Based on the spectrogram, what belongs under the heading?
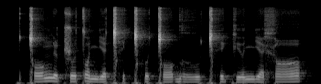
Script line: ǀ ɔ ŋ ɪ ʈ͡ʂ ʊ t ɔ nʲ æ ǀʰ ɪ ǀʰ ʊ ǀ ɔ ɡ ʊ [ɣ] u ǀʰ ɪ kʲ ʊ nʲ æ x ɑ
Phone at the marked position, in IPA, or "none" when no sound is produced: ɣ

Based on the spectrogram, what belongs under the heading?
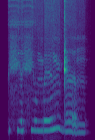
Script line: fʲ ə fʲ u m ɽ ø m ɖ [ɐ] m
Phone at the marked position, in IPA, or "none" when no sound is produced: ə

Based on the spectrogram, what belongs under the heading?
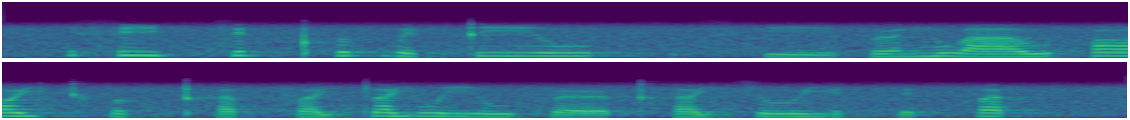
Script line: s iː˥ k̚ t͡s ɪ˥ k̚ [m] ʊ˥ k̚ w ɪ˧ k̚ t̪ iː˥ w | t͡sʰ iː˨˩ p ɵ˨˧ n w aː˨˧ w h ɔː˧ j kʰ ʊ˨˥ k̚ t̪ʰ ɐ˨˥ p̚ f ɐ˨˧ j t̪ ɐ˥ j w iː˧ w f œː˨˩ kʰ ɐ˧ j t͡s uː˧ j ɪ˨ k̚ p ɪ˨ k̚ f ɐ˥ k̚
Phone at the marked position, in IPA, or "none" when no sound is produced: pʰ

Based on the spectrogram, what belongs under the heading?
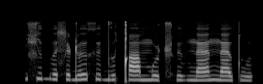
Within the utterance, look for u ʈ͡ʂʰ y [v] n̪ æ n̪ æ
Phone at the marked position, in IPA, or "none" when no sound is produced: v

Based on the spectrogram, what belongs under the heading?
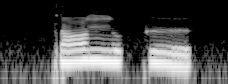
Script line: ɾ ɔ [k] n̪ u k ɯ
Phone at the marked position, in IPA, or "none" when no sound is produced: none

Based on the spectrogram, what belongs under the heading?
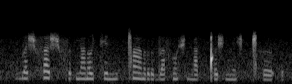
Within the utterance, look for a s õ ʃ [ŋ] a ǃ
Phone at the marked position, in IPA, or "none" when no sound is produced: ŋ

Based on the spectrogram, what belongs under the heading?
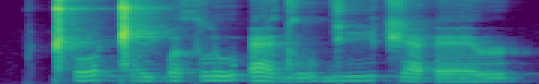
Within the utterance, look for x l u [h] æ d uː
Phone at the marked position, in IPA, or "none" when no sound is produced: ʔ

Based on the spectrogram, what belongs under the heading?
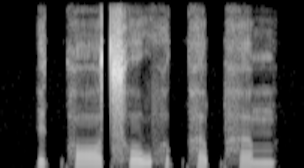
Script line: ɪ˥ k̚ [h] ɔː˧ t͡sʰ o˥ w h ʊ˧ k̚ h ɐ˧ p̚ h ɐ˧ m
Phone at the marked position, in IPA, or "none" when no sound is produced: h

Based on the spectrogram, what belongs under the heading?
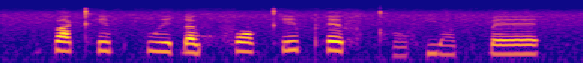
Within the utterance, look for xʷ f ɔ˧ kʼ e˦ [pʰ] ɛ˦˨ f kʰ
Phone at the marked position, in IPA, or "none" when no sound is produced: pʰ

